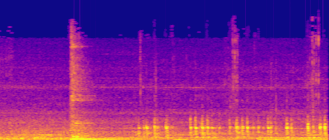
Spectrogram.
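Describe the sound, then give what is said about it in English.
A sewing machine runs slowly in a NASA thermal blanket lab. A low motor hum sets in partway through under quick, light mechanical clicking, after a brief thump near the start. “You'll hear the sewing machine going. This machine was built to go very fast, but what we do, we have to go very slow.”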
